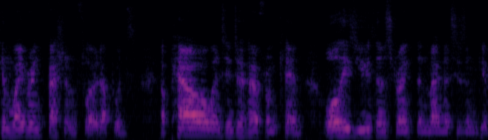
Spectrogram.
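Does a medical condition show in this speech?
No.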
